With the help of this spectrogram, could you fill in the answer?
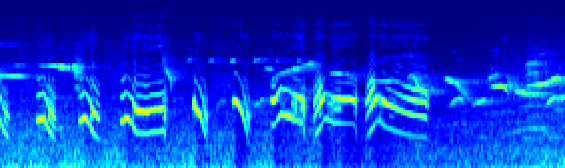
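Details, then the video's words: Chinese hwamei kept in a cage, tame and of the 'ngũ trường' shape, giving short rising-and-falling whistled slurs in quick succession, some sharper notes toward the end against a faint background hiss. "Họa mi dáng ngũ trường, bóng bộ cực đẹp, hót cao cầu"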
